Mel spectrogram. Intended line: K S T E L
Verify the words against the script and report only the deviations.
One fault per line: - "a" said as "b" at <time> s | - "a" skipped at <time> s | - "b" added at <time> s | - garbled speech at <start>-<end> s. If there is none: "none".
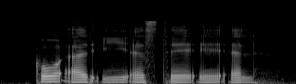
- "R I" added at 0.7 s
